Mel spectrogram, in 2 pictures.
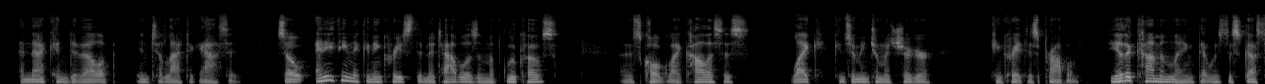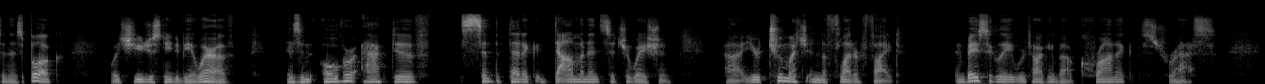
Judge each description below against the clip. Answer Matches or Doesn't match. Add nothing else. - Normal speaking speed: Matches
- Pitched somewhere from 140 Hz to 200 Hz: Doesn't match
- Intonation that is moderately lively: Doesn't match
